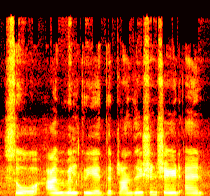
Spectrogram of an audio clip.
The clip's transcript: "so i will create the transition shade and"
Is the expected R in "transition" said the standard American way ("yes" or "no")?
yes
